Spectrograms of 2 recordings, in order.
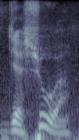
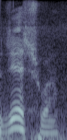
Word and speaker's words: Yeshua: pero el original de acuerdo al hebreo es yeshua o algunos lo pronuncian como yeshua ahora de acuerdo a los textos del nuevo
